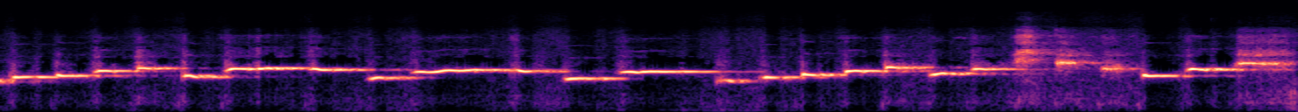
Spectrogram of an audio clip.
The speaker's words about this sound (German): Also es ist aus der Halle des Bergkönigs, ne? Das ist das Motiv von Edvard Grieg. Stimmt, ja, Edvard Grieg. Und ich glaube gar nicht, ich hatte es gar nicht so lange gepfiffen, wie ich jetzt gerade,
